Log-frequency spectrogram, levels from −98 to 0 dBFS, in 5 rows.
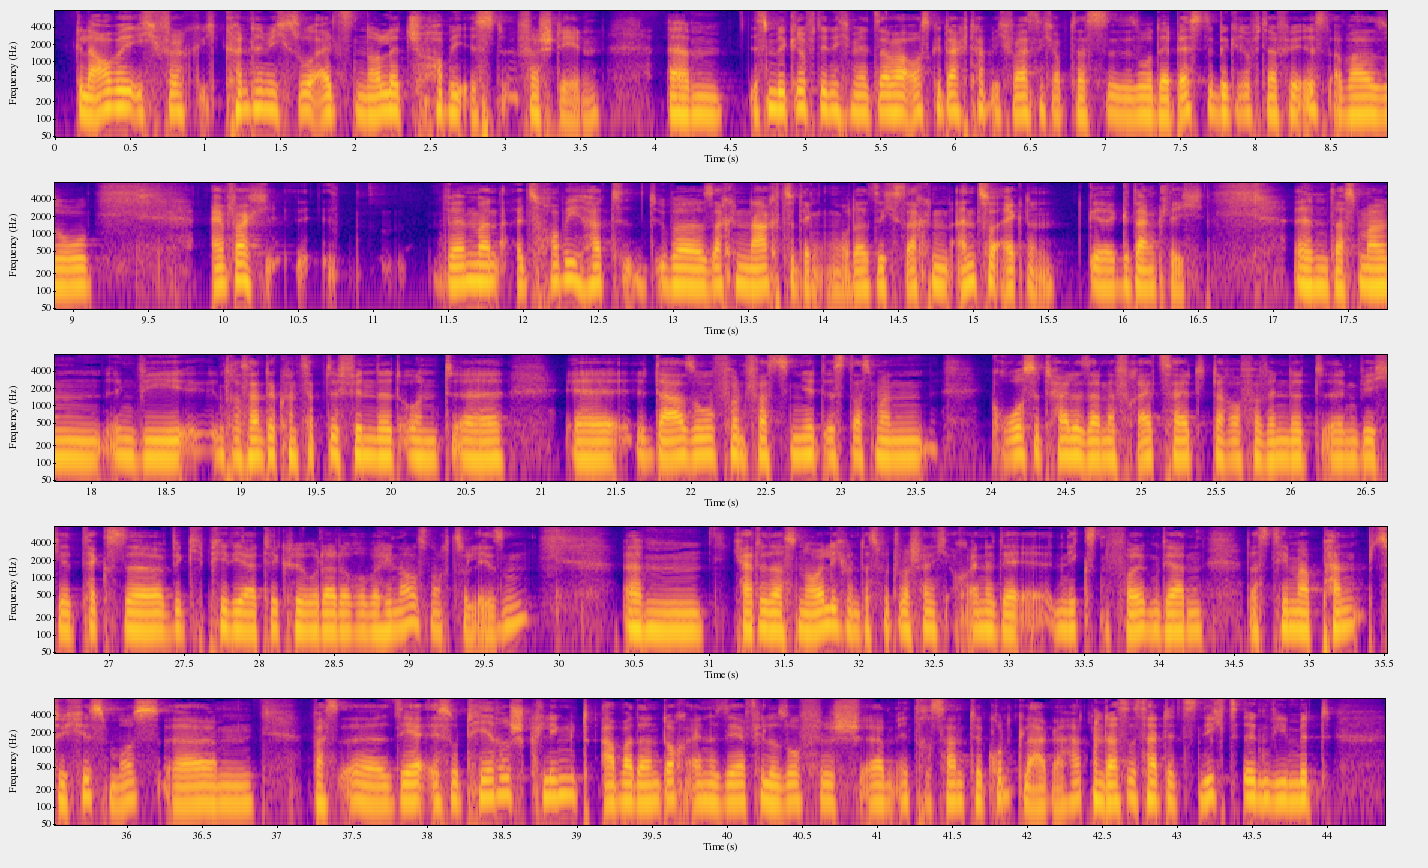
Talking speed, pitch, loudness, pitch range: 155 wpm, 130 Hz, -19 LUFS, 120-135 Hz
